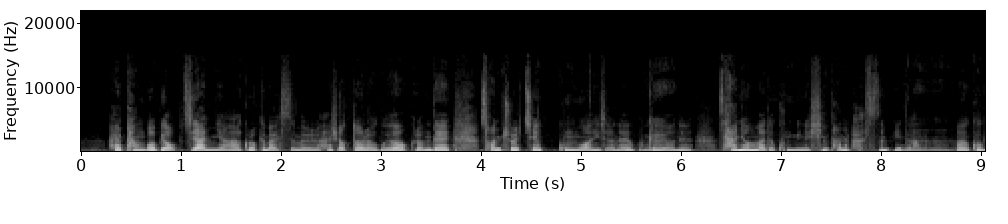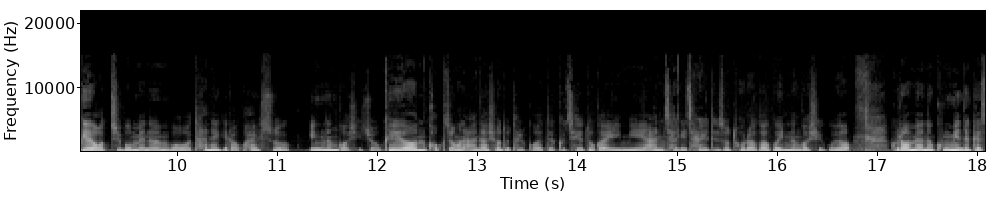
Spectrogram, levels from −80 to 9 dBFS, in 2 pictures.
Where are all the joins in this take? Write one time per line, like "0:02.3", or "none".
0:12.1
